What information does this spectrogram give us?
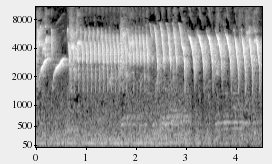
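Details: Canary of the line known locally as Darah Biru singing a fast, continuous song: high trills and rapid repeated notes, shifting after about two seconds into a series of descending sweeping whistles repeated several times a second.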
